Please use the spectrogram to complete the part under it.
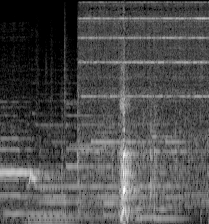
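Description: A telephone bell rings with a bright, sustained electric ring that starts partway through over a quieter, steady tonal background, with a brief louder burst near the middle.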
